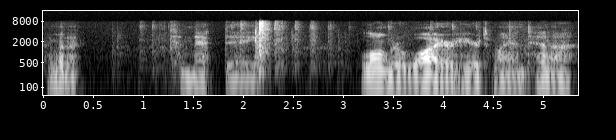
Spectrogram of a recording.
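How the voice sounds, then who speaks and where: Dull sounding audio, deep husky american guy kinda sleepy, just casually talking thru what hes doing, low key. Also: fairly even intonation, background noise. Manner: low-key, unhurried, thinking aloud. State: a little sleepy. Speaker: hobbyist demonstrating a shortwave radio. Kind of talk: casual hands-on demonstration chat. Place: indoors at a tabletop, close to the camera. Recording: dull, muffled home recording.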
